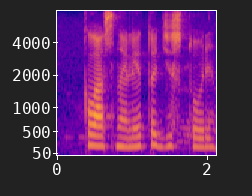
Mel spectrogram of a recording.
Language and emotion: Russian, neutral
